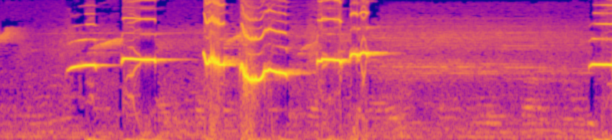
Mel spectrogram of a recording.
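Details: Morning song of an Oriental magpie-robin: loud, separate whistled notes, some held steady and others sliding down then up, broken by short pauses.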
